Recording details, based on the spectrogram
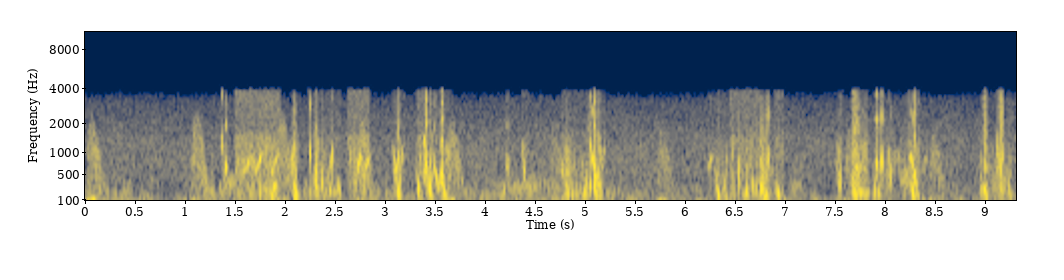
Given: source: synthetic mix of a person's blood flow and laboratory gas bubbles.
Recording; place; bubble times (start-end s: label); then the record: Doppler ultrasound of blood flow; subclavian vein
1.33-1.46 s: bubbles
1.50-1.96 s: bubbles
2.04-2.17 s: bubbles
2.23-2.56 s: bubbles
2.62-2.85 s: bubbles
3.05-3.21 s: bubbles
3.29-3.68 s: bubbles
4.19-4.26 s: bubbles
4.35-4.43 s: bubbles
4.75-5.20 s: bubbles
6.22-6.99 s: bubbles
7.50-7.57 s: bubbles
7.64-8.43 s: bubbles
8.93-9.28 s: bubbles
From the record:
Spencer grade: 3 (all of the cardiac periods contain showers or single bubble signals, but not dominating or overriding the cardiac motion signals); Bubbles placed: anywhere in the cardiac cycle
